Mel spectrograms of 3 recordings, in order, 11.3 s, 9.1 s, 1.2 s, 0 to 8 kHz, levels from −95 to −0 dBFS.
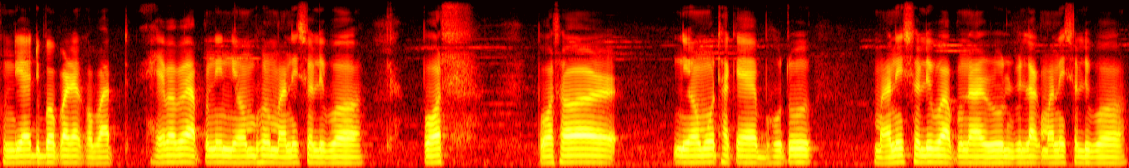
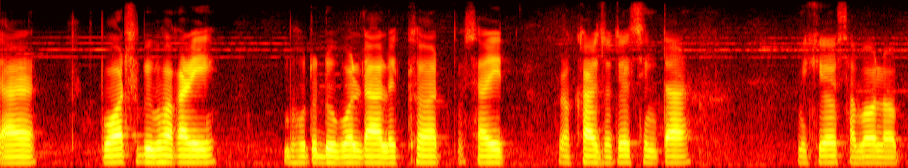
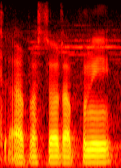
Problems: none marked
